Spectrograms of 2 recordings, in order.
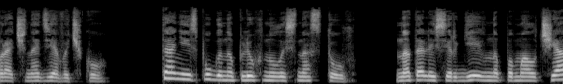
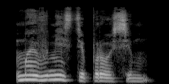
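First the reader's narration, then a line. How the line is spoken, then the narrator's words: Muttered. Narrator (Russian): пробормотала Зоя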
